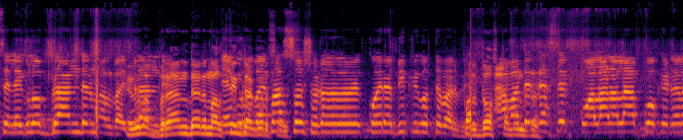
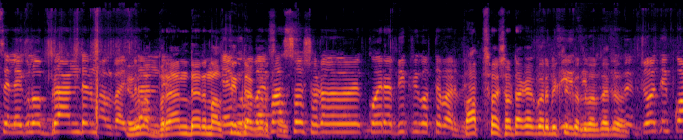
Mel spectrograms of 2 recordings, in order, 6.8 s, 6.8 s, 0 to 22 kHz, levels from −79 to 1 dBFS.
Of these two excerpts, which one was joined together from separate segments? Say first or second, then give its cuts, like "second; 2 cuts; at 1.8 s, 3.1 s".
first; 1 cut; at 4.7 s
